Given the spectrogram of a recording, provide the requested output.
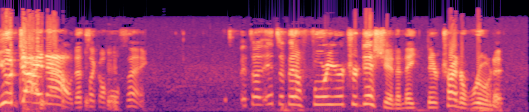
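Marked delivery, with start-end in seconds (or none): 0.0-0.7 put-on French voice, pitched higher. Showing the voice used when running a friend off the road: Sacha Baron Cohen Talladega Nights voice. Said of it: "I do the Sacha Baron Cohen Talladega Nights voice".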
